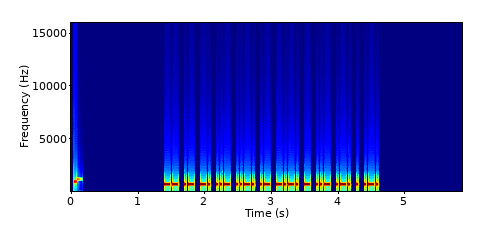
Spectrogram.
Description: Morse code, heard as a keyed tone, about 40 wpm, 700 Hz. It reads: MANUFACTURER
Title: Top 1751-2000 Words 40wpm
